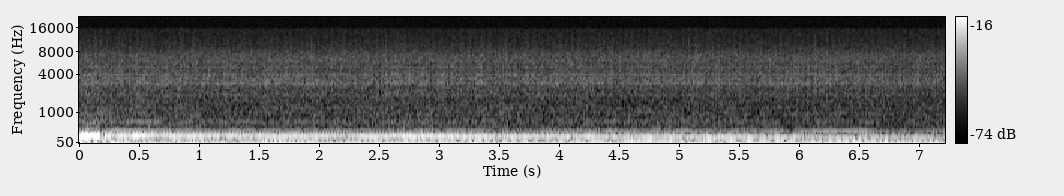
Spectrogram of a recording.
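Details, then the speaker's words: ASUS ROG Strix XF120 PWM fan being switched off beside a Noctua fan, both rated at 22-point-something dBA; ASUS lower-pitched: one tone sliding lower as it slows, steady even hum from the fan left running, normal fan running. "I don't know it's kind of hard as far as like actual volume to decide which one is louder because the Asus has a lower pitch than the noctua"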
